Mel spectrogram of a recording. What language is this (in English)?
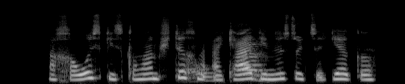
Abkhazian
